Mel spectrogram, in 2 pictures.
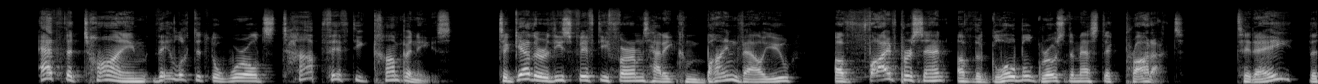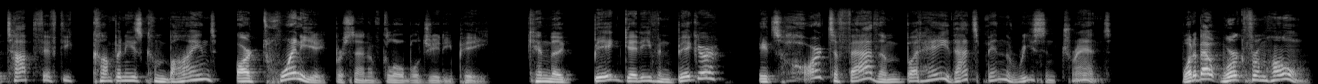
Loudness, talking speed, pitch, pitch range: -21 LUFS, 135 wpm, 155 Hz, 130-190 Hz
